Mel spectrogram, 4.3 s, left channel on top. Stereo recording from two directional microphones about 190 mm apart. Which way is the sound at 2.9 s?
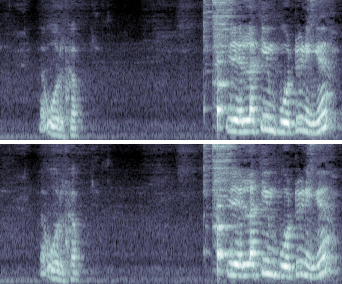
50° left (ahead or behind).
